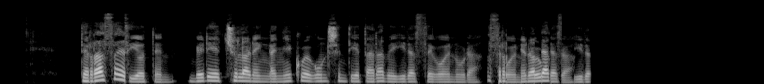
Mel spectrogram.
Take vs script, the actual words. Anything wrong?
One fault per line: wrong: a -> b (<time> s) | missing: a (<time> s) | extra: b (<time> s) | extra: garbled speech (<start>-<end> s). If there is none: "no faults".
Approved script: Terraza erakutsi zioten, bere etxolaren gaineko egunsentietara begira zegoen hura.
missing: erakutsi (1.2 s)
extra: garbled speech (4.9-5.9 s)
